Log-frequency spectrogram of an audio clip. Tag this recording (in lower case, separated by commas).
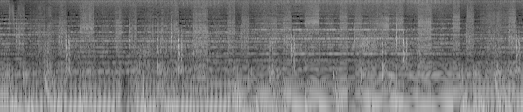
music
